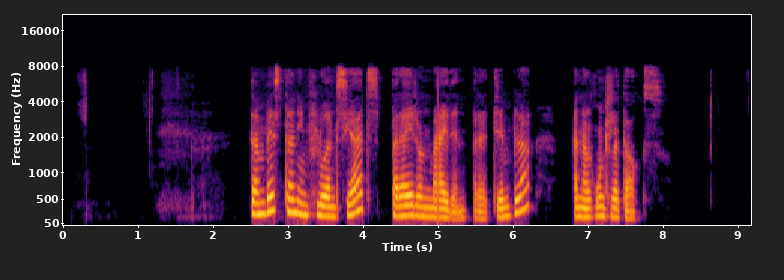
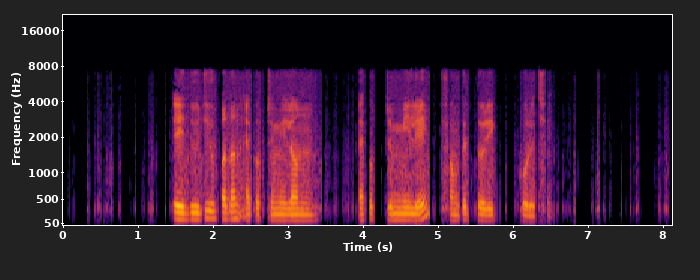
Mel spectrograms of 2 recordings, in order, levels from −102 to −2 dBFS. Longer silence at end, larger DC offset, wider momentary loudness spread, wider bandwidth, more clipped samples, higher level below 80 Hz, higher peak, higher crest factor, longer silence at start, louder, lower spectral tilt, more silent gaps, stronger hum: first, 1.4 s vs 0.95 s; neither; second, 10 LU vs 13 LU; about the same, 8.2 kHz vs 7.8 kHz; neither; first, -62 dBFS vs -70 dBFS; first, -4 dBFS vs -10 dBFS; about the same, 18 dB vs 22 dB; first, 2.5 s vs 1.45 s; first, -20 LUFS vs -29 LUFS; about the same, -6.5 dB/octave vs -5.5 dB/octave; second, 6.69-6.79 s vs 3.68-3.72 s, 4.17-4.24 s, 4.98-5.02 s, 5.83-5.88 s, 6.87-7.03 s; neither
